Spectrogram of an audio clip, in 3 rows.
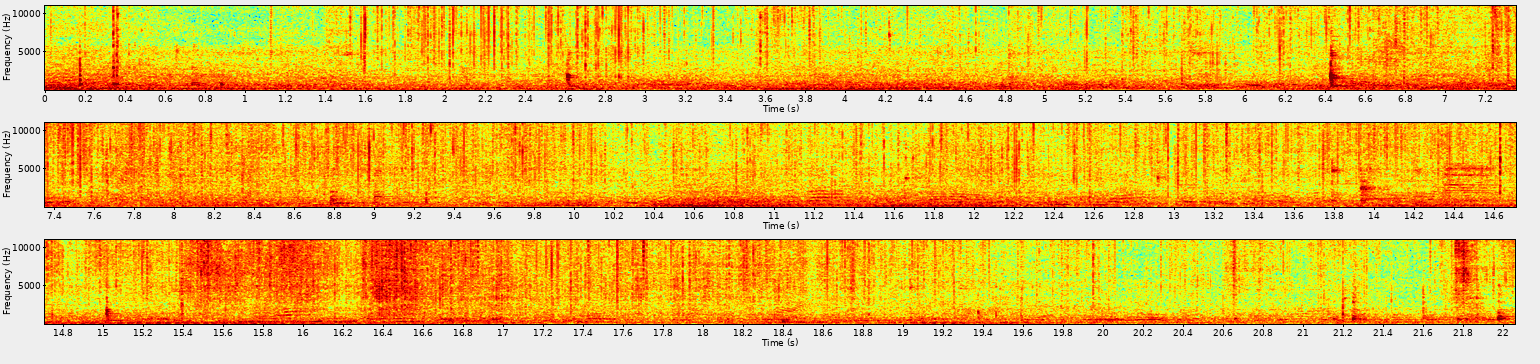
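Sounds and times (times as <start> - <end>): egg sizzling in hot oil: 0.1 - 22.0
fork stirring egg in wok: 4.6 - 9.8, 20.6 - 22.0.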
